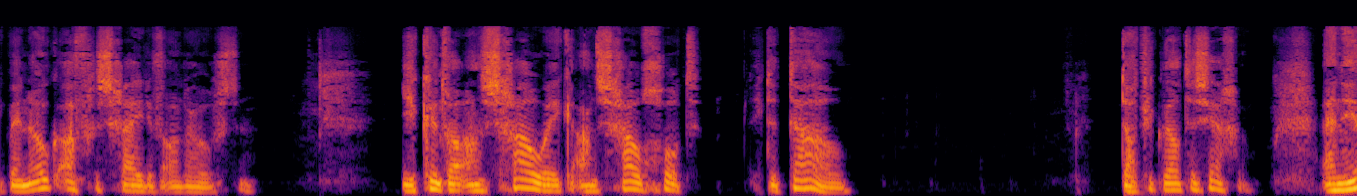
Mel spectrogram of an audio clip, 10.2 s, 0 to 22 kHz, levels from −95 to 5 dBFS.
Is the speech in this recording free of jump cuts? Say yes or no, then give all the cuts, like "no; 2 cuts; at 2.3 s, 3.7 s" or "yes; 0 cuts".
no; 4 cuts; at 1.2 s, 3.3 s, 5.7 s, 8.6 s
